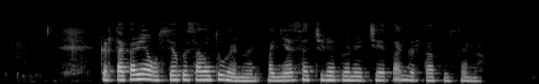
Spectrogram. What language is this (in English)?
Basque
